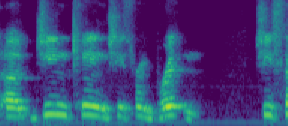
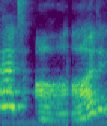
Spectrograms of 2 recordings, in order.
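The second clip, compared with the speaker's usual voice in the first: put-on British accent, stretching the word odd; 4 semitones lower than usual. Retelling a woman's reaction at feminist meetings: British accent. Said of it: "in a British voice".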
